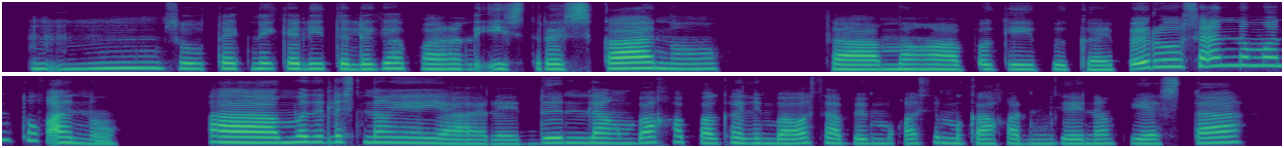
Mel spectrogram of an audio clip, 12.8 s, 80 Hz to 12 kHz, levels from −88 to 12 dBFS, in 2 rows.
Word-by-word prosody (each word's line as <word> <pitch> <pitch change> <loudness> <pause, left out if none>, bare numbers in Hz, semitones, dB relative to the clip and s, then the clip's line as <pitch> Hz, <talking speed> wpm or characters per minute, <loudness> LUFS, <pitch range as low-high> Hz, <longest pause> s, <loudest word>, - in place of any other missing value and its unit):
Mm, 255 +3 -3
so 250 -1 -1
technically 250 -1 0
talaga 240 +2 0
parang 230 -2 -1
nai-stress 230 0 -3
ka, 260 +1 +8
'no, 245 -2 -4 0.5
sa 215 -2 +3
mga 225 -1 0
bagay-bagay. 210 -2 -4
Pero 325 +8 +3
saan 375 +3 +1
naman 395 -2 -1
'to 350 - -4
ano, 215 - +1 0.5
ah, 255 -2 +8
madalas 275 +2 0
nangyayari, 200 -7 -2
do'n 235 +2 0
lang 235 -2 -2
ba 250 +3 0
kapag 240 -5 -4
halimbawa 220 -1 -1
sabi 210 -3 -3
mo 215 +1 -10
kasi 215 +4 -6
magkakaroon 210 -1 -5
kayo 200 -1 -3
ng 205 +1 -6
piyesta, 235 +6 -2
235 Hz, 145 wpm, -23 LUFS, 215-255 Hz, 0.5 s, ka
